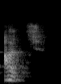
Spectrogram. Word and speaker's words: ağaç: Kalau G bertanduk itu nggak dibaca, berarti abaikan saja, langsung aja ağaç.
